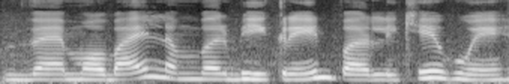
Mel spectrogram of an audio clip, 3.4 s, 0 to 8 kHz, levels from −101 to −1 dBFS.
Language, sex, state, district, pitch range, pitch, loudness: Hindi, female, Haryana, Charkhi Dadri, 180-200 Hz, 190 Hz, -15 LUFS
